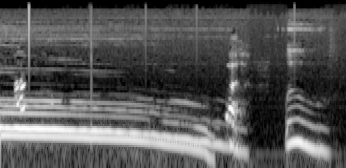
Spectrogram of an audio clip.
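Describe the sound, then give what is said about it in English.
People imitate wolf howls on the radio show Native Roots Radio Presents I'm Awake, in a segment supported by Howling for Wolves: a long, sustained howl that slowly slides downward, a breathy gasp, then a shorter rising-and-falling howl. The voices are fairly loud. “This portion of the show is supported by Howling for Wolves, protecting wolves for future generations. Howl! Howl! Woo!”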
